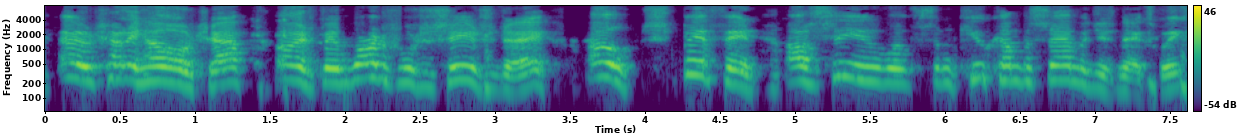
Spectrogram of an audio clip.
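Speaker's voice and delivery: put-on a pipe-smoking toff in posh English accent. Mocking posh Brits for his friends in posh English accent. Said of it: "I'll get the pipe out".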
